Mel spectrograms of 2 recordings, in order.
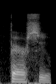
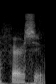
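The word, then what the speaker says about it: Phersu: might mispronounce it but it was something like fair su mask and that's p h e r s u fair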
